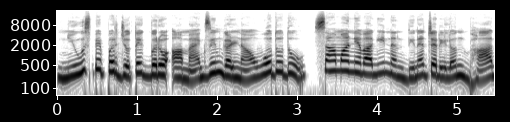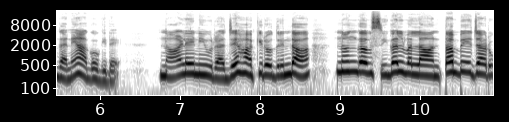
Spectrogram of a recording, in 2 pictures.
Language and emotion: Kannada, sad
